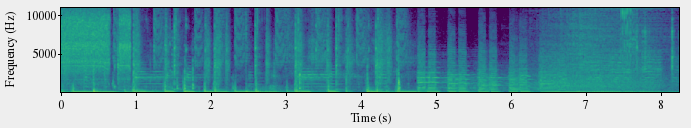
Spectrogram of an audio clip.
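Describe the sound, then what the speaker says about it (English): A ratchet on the bolts holding the sump of a Peugeot 106 fitted with a superbike engine: loud, rapid clicking bursts in close, repeated runs, with a tonal, music-like backing throughout. "Then I've just got to undo all the bolts holding the sump on"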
